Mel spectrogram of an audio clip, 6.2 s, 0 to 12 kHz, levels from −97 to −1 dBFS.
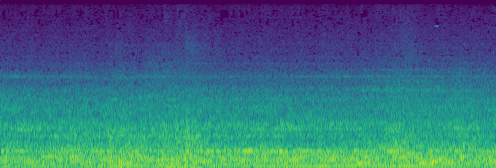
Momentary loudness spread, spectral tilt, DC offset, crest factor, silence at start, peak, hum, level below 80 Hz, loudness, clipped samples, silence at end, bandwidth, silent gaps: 3 LU; -11 dB/octave; under 0.1%; 12 dB; 0 s; -4 dBFS; none; -24 dBFS; -19 LUFS; under 0.1%; 0 s; 4.3 kHz; none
